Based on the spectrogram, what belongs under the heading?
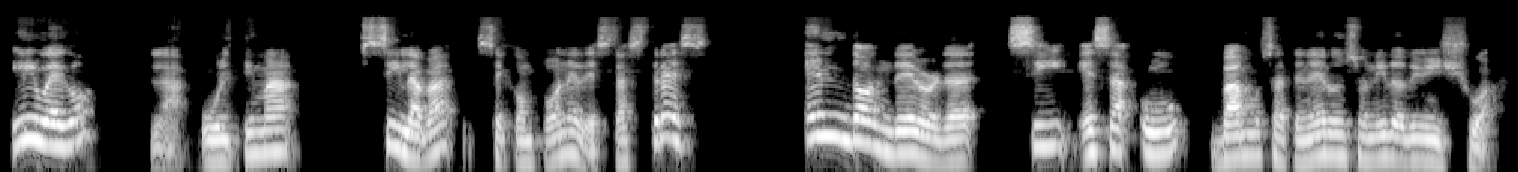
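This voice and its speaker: Slow-talking male English teacher. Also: on the high side, a bit bright. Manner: slow, drawn-out pronunciation drills with repeated words; fills pauses with "¿verdad?". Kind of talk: online English lesson.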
